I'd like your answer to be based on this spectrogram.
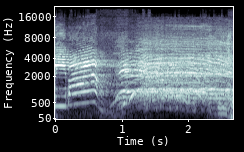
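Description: A crowd of young fans at a Bright and Nest stage event shouts and cheers loudly and close, a sustained high-pitched roar following a brief burst.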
